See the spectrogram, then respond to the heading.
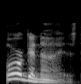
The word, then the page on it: organised: British English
